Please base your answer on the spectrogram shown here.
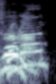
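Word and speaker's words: Rodón: the no hitter the other day is it rodon it is rodon yeah carlos rodon i mean you don't know how to pronounce his name really michael who's the yankee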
